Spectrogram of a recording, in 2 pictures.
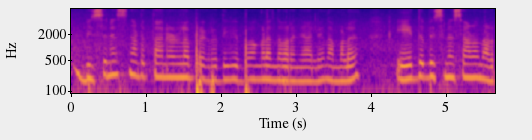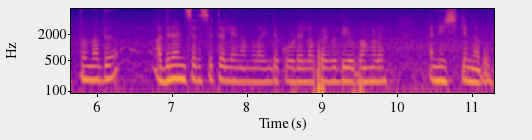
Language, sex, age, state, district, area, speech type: Malayalam, female, 45-60, Kerala, Malappuram, urban, spontaneous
